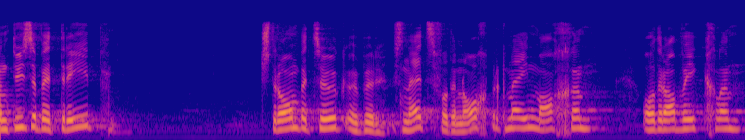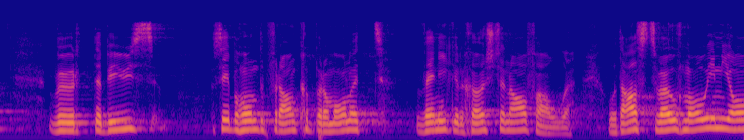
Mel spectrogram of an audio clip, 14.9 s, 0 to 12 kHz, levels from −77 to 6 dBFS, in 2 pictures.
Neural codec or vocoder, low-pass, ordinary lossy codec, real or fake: none; 7.2 kHz; none; real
